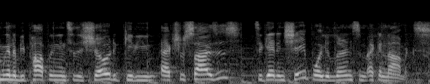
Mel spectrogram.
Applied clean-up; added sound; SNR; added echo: none; none; none; none.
